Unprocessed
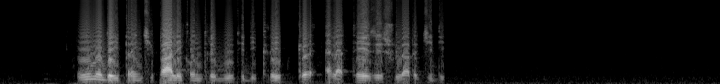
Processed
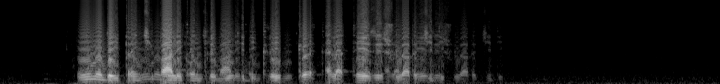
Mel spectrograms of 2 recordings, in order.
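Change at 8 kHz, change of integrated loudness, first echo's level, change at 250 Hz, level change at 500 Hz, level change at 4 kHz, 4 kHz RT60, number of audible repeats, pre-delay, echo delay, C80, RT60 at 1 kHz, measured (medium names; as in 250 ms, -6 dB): 0.0 dB, 0.0 dB, -13.5 dB, +0.5 dB, 0.0 dB, 0.0 dB, no reverb, 1, no reverb, 586 ms, no reverb, no reverb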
